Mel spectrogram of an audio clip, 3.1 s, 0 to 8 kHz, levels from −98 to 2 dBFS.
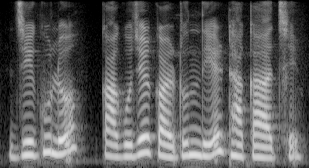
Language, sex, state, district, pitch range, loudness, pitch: Bengali, female, West Bengal, Cooch Behar, 205-250 Hz, -16 LUFS, 225 Hz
